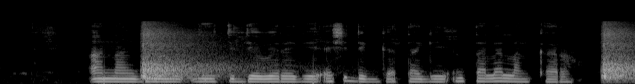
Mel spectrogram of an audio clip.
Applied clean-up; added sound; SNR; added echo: none; Clapping; 3 dB; none.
